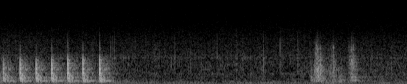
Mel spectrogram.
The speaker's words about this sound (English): Getting out, she walks to the door of Bungalow B and knocks.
